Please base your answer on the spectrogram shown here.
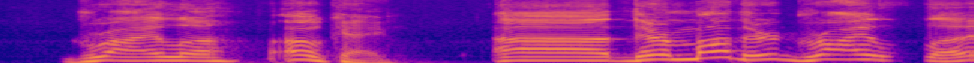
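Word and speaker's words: Grýla: their Mischief their mother gorilla is it gorilla or Gua how do you say that probably both ways depending on who you who you're asking grla okay uh their mother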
